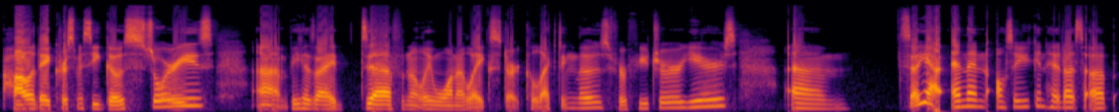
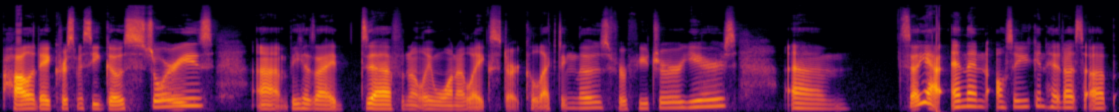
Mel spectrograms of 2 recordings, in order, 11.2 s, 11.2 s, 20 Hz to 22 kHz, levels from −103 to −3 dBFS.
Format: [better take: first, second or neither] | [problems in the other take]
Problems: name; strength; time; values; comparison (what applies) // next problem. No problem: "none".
second | distortion; slight; 0.9% of the sound clipped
